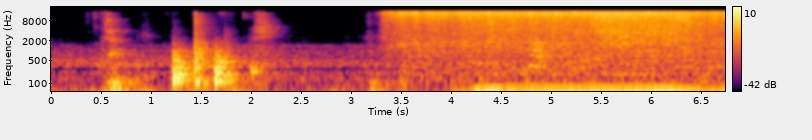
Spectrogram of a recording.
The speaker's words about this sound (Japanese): じゃあちょっとね、汚しちゃったのでシャワーで洗い流したいと思います。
